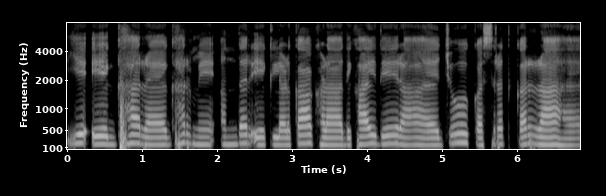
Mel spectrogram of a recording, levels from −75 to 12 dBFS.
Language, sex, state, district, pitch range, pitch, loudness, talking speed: Hindi, female, Bihar, East Champaran, 165-190 Hz, 175 Hz, -19 LUFS, 165 wpm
